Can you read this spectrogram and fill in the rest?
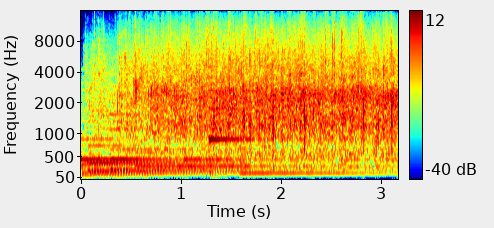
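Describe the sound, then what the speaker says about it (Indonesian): Church congregation applauding for God, a steady wash of clapping with sustained tones from instruments or an organ underneath, moderately loud throughout. "kasih tepuk tangan untuk Tuhan"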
